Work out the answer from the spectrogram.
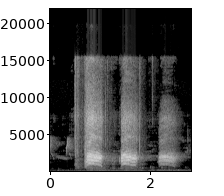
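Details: Three harsh crow caws in a row, each about a third of a second, the last slightly softer, over a low background hum while crows fight other birds for food.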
